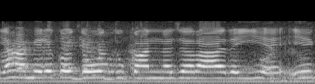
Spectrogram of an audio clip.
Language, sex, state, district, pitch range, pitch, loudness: Hindi, female, Madhya Pradesh, Katni, 290-310 Hz, 295 Hz, -10 LUFS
